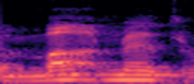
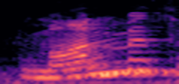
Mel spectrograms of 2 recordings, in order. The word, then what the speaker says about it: Monmouth: We're already in 2020 season mode in the land of the Monmouth Rage football team. – Monmouth or Monmouth? – Them, the Rage. – Do you pronounce the N?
